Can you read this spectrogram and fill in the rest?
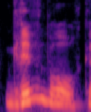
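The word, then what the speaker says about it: Grevenbroich: Und zwar in, das ist wieder so ein Ort mit, mit OI im Namen, wo man nicht so genau weiß als Außenstehender, wie man das aussprechen soll. Nämlich, ich glaube, Grevenbruch, oder? – Grevenbruch, genau. Das ist auch gar nicht so weit genau.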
